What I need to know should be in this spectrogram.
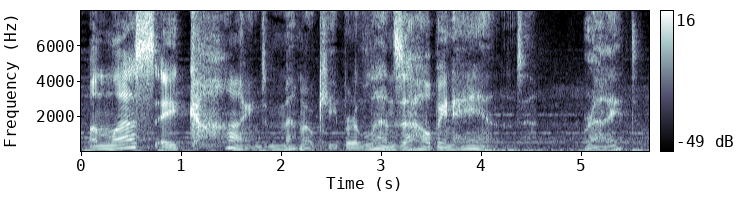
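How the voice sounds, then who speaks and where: A sly envoy from a video game, talks in a slow, airy, flattering way. Music plays clearly behind the voice. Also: male voice, medium pitch. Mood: airy, coy. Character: sly, breezy envoy who flatters his way out.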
